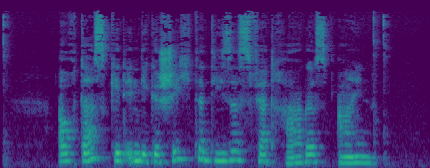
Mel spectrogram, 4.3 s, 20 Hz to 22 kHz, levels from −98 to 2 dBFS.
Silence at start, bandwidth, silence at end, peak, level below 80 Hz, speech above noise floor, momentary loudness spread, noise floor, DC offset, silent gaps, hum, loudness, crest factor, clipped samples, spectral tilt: 0.05 s; 16.5 kHz; 0.4 s; -22 dBFS; -78 dBFS; 34 dB; 9 LU; -73 dBFS; under 0.1%; none; none; -38 LUFS; 18 dB; under 0.1%; -3.5 dB/octave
